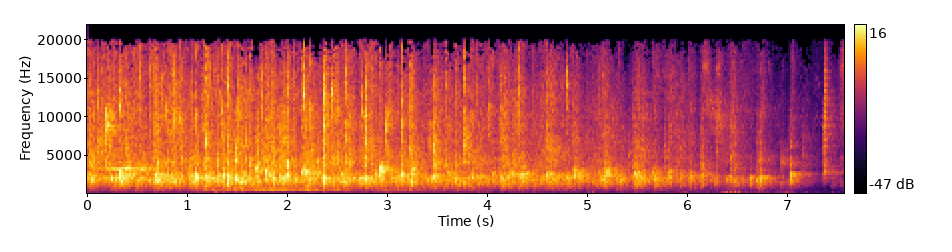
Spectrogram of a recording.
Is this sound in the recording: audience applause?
yes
